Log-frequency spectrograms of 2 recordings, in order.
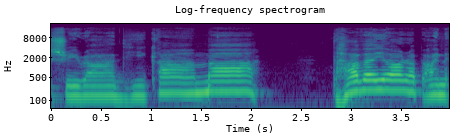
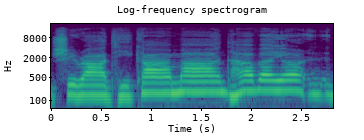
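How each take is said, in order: First: There is a gap between ma and dha. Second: It flows as one word without a gap. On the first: The speaker calls it wrong. "I'm extending the gap" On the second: The speaker calls it right. "it has to be pronounced as one word"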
